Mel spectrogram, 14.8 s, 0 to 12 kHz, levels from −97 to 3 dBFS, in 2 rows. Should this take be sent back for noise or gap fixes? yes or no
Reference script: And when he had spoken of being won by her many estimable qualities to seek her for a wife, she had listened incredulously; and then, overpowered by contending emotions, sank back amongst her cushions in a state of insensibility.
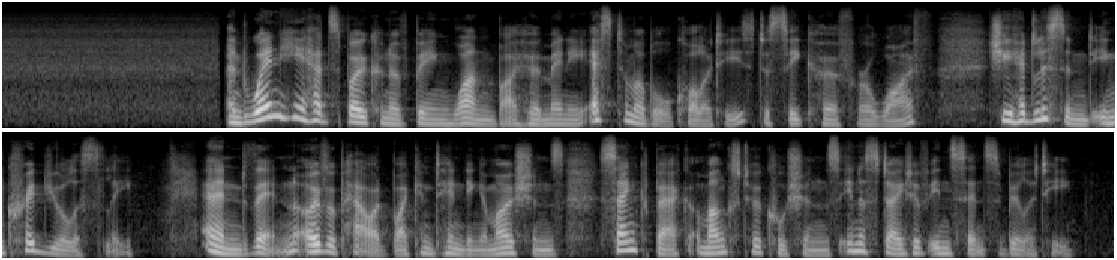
no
